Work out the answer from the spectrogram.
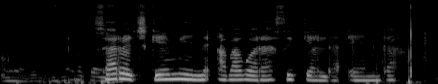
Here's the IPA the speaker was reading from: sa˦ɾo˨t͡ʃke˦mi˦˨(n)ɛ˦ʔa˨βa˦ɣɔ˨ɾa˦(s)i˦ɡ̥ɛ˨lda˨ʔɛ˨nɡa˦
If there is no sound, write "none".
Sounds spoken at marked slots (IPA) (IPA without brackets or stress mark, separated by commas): n, s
